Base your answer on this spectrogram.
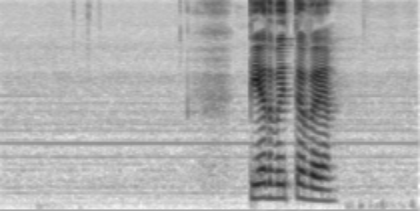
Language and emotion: Russian, neutral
